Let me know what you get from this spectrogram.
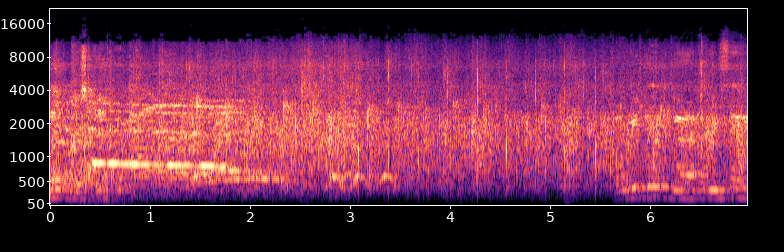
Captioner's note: audience clapping and cheering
